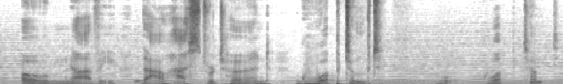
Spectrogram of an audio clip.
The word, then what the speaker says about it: GWPTMT: Gwuptumt. Gwuptumt? Yeah, that's how you pronounce it. Gwuptumt.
